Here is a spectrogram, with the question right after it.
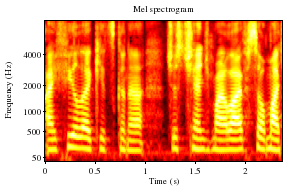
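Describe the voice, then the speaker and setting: A very clean recording with a silent background and a Ukrainian accent. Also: woman. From Ukraine. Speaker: real estate broker. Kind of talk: casual interview chat.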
